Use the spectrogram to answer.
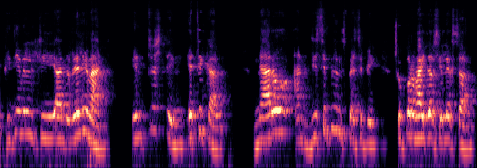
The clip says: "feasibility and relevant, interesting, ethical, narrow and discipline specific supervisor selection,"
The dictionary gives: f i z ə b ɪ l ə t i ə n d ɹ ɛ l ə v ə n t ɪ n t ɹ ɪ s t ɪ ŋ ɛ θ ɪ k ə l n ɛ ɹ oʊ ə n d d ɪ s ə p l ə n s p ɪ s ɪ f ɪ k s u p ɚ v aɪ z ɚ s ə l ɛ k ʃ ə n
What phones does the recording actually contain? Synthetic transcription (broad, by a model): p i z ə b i l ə t i ə n d ɹ ɛ l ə b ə n t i n t ɹ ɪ s t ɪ ŋ ɛ t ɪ k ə l n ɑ ɹ oʊ ə n d d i s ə p l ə n s p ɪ s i p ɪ k s u p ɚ b aɪ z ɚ s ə l ɛ k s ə n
